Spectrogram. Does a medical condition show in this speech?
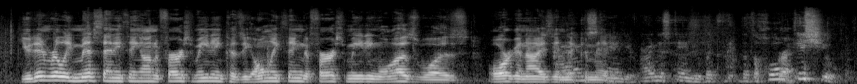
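No.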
